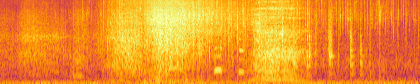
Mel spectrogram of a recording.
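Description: Ice water splashes and pours down onto a man.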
